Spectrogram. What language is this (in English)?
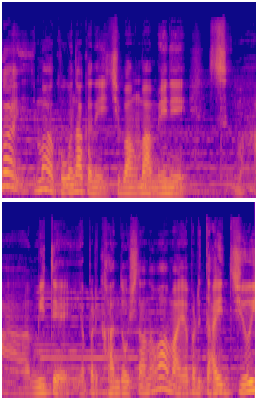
Japanese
